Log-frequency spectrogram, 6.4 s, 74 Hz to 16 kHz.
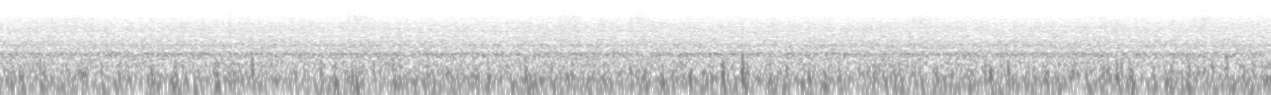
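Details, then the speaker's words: Noctua NF-A14 iPPC-3000 PWM 140mm case fan in a Corsair One i160 PC at its max of about 3000 rpm: even, strong rush of air with no ticking, rattle or wobble, louder than at about 1600 rpm; normal high-speed running. "so you could hear the difference so with the other one a lot quieter because it wasn't spinning as fast i believe that's 16 1600 rpms i believe this is at its max 3000 rpm"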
